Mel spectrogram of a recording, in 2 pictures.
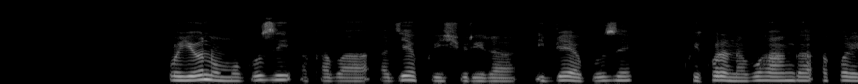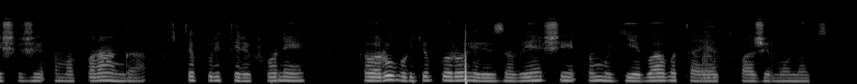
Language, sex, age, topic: Kinyarwanda, female, 25-35, finance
